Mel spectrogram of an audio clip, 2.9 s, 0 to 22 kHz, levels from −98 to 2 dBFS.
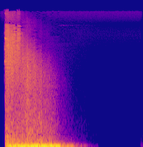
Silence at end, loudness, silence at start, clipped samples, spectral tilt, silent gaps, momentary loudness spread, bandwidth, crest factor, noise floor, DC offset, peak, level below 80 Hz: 1.4 s; -15 LUFS; 0.1 s; under 0.1%; -3.5 dB/octave; none; 9 LU; 11.5 kHz; 12 dB; -69 dBFS; under 0.1%; 0 dBFS; -12 dBFS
